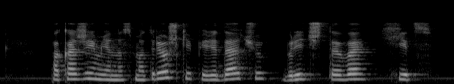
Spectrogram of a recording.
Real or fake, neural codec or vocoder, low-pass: real; none; 7.2 kHz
